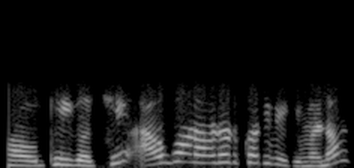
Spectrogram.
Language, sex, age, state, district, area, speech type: Odia, female, 18-30, Odisha, Koraput, urban, conversation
